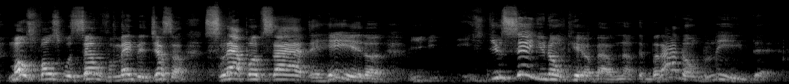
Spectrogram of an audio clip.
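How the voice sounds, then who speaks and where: A man's voice: sits high, big pitch swings, unhurried, a bit bright, full character voice. An actor playing an earnest, persistent, folksy working man in a staged dramatic reading, speaking colloquially. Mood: searching. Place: theatre stage. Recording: echoey theatre, distant microphone.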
